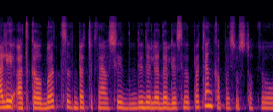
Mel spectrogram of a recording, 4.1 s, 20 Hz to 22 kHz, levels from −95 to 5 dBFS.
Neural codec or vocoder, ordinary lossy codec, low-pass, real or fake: vocoder, 22.05 kHz, 80 mel bands, Vocos; Opus, 16 kbps; 9.9 kHz; fake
